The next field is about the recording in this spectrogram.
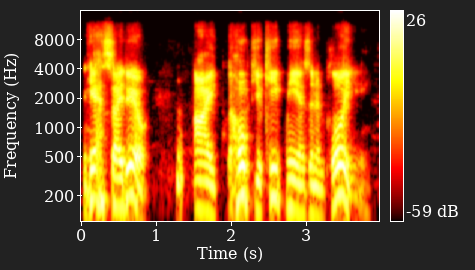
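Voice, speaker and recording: A man playing a pragmatic, smooth-talking banker who coolly advises and persuades, in a table read of a stage musical. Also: fairly high pitch, expressive, takes it slowly, pushed and bright, heavily acted. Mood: courteous, measured.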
